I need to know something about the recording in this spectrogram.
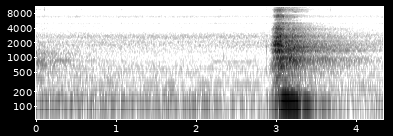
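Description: A man sighs once about three seconds in, a breathy 'hah' that falls in pitch and fades, over a faint steady background hum.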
